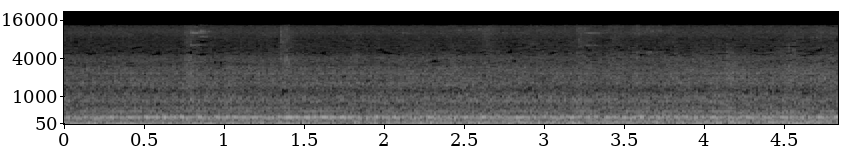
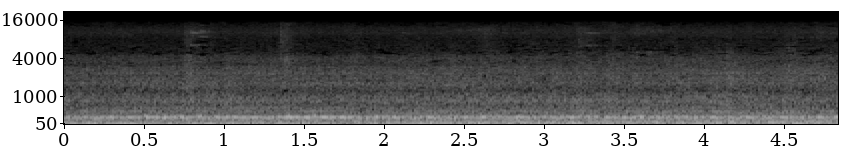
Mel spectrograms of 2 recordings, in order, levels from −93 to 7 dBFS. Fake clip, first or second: second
